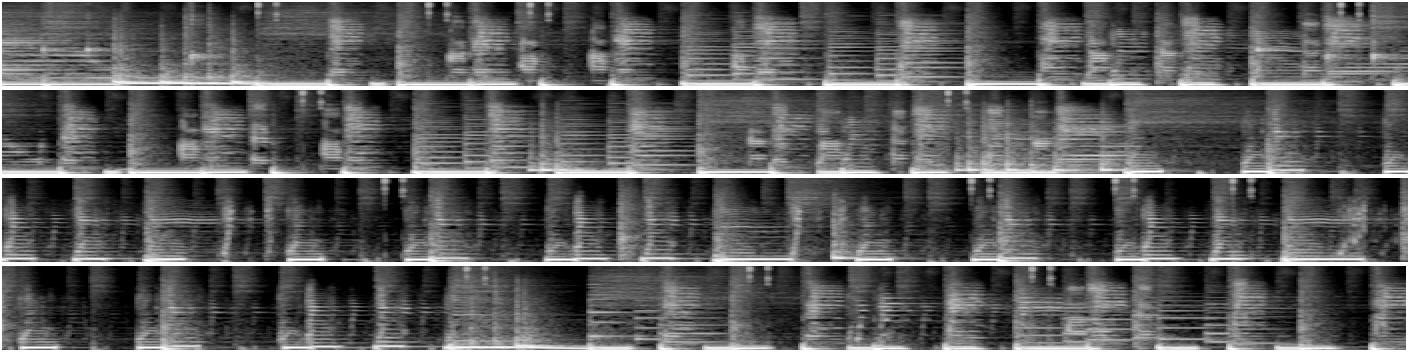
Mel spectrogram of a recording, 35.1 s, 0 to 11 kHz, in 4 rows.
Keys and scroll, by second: 10.3 Return, 19.3 ctrl+t, 21.2 Return.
